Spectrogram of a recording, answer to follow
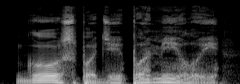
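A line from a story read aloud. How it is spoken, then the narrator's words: Hopeless sigh. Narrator (Russian): безнадежно вздохнул Фрейзер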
